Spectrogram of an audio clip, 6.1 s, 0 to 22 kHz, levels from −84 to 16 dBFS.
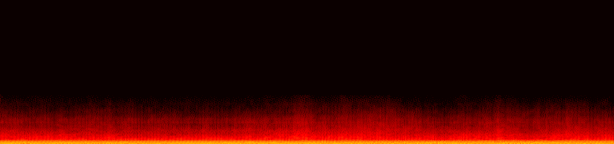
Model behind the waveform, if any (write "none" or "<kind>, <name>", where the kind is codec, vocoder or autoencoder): vocoder, Vocos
